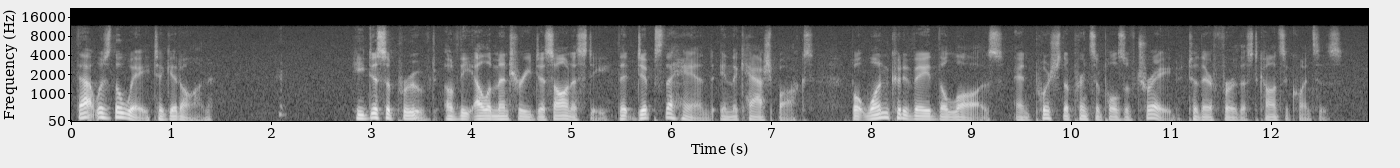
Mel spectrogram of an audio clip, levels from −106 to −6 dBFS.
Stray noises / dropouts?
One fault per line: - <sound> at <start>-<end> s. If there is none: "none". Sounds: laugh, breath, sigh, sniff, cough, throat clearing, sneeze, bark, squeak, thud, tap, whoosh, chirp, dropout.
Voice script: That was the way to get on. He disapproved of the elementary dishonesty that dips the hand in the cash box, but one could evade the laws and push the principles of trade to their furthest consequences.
- laugh at 2.0-2.2 s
